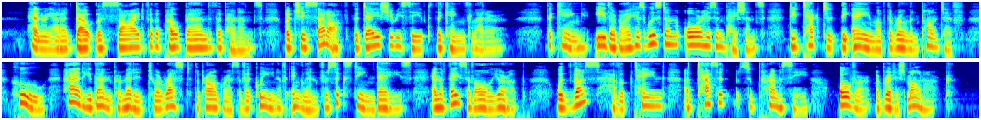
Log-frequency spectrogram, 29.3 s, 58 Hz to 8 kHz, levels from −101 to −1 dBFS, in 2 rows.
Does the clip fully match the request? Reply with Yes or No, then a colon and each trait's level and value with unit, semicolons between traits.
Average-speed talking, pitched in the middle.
Yes: average, 145 wpm; medium, 150 Hz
